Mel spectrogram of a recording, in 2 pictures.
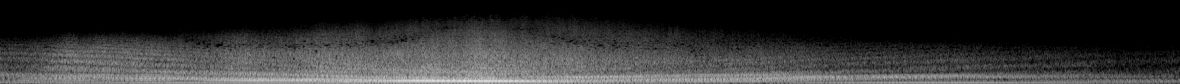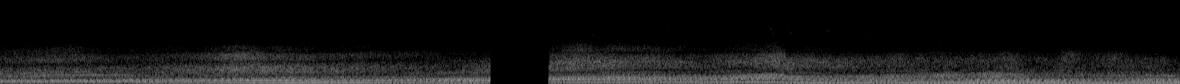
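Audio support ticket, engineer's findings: Playback stall, 16.70–17.29 s: sound cuts out for about 0.59 s mid-flow; likely the player's buffer ran dry or its thread was blocked.

Catch-up at higher speed, 17.29–19.65 s: player resamples the backlog at 1.25x, pitch raised about four semitones, recovering lost time.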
